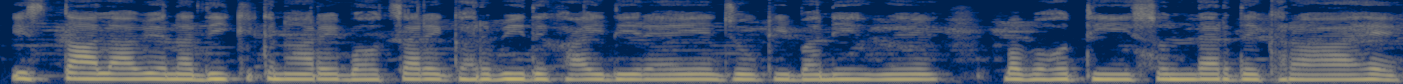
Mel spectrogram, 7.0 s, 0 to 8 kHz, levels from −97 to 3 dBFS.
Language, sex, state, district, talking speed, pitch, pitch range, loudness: Hindi, female, Bihar, Sitamarhi, 205 wpm, 185 Hz, 180-185 Hz, -32 LUFS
